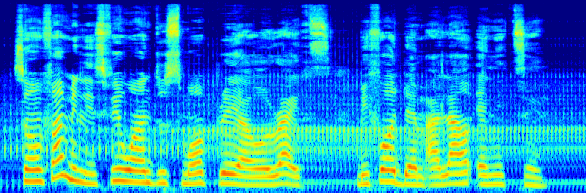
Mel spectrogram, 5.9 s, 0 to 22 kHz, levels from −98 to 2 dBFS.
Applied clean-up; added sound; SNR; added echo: none; Mechanisms; 19 dB; none.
